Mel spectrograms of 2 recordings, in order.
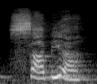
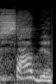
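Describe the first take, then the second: First: The stress is on the last syllable. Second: The stress is on the first syllable. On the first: It is a noun. "se eu trocar a minha sílaba tônica de lugar e botar o acento" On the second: It is an adjective meaning wise. "se eu trocar mais uma vez de lugar, vou colocar o acento aqui"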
